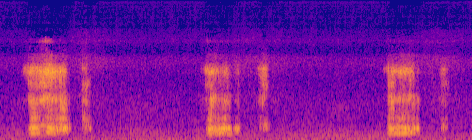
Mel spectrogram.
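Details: Adult female, open-mouth loud snoring described as sounding like a man's: loud, rattling snores, each with a short follow-on snort, about three breaths in ten seconds, in a quiet room.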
